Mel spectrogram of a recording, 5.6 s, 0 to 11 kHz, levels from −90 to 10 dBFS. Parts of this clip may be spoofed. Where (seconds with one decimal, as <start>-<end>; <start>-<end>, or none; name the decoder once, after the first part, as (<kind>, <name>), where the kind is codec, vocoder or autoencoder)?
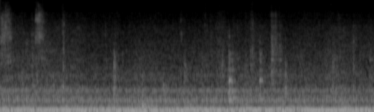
1.1-1.7 (vocoder, BigVGAN v2)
